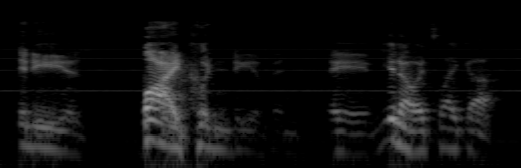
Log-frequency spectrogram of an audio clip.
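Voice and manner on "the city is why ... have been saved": lower movie voiceover announcer voice. Retelling a movie scene's narration: voiceover announcer voice. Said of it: "this voiceover announcer".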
